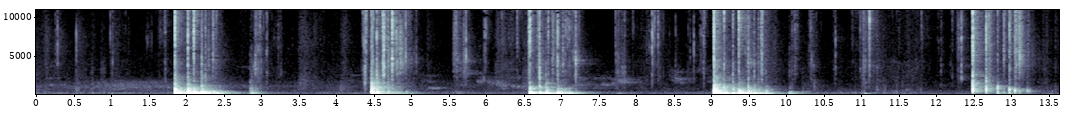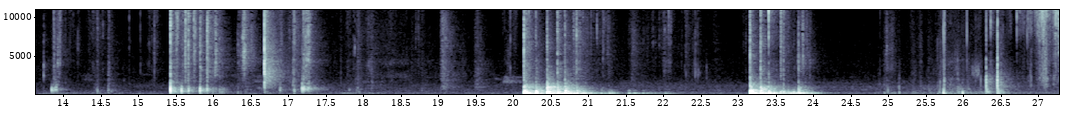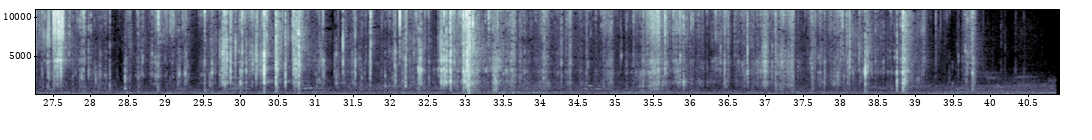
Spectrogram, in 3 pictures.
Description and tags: Garlic roll and peel
garlic rolling on wood table and peeling
garlic, peel, roll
